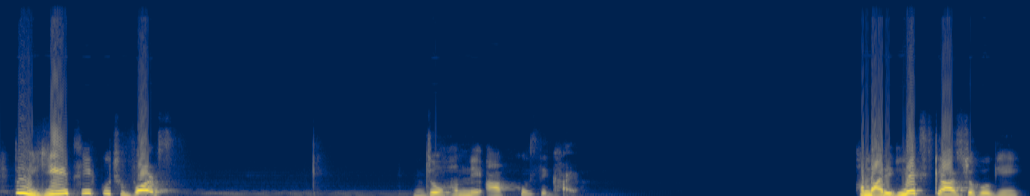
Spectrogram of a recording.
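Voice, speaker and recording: A young woman, an English teacher, giving a classroom lesson in Hindi and correcting words with quick rhetorical questions. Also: high-pitched.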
